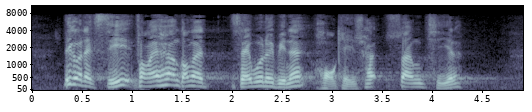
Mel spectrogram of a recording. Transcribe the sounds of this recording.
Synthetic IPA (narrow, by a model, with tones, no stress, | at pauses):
niː˥kɔː˧lɪ˨k̚siː˨˥fɔː˧ŋhɐ˨˥jhœː˥ŋkɔː˨˥ŋkɛ˧sɛː˨˧wu˨˥jlɵ˨˧ɥpiː˨nlɛː˥hɔ̰ː˨˩kʰe˨˩jʰsœː˥ŋt͡sʰiː˨˥lɛː˥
